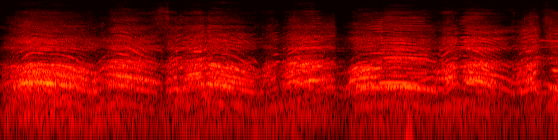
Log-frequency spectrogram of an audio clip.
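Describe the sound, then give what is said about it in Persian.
A large crowd chants salawat in loud unison, voices rising and falling in repeated sweeping phrases with short breaths between them, sustained throughout. “اون صلوات بلنده رو کی میفرسته؟”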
